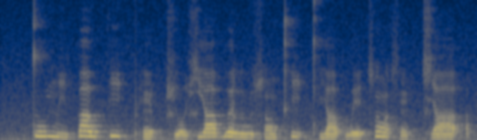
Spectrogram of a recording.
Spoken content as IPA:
t̪ u˧ m i˨˩ p a˥˧ w k i˦ ʔ pʰ ẽ˨ p̚ ɕ o˨˩ ɕ j a˦ b ə˥˧ l u˧ s ɔ̃˧ kʰ i˦ ʔ t̪ʰ j a˧ p w e˨˩ t͡s ɔ̃˥˧ s ẽ˨ k̚ t͡ɕ a˦ ʔ

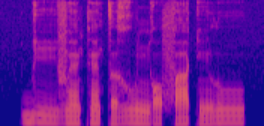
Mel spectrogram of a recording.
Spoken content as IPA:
b iː˦˨ v ɛ̃˧ k ɛ̃˧ t ə˨ ɣ u˧ ɲ ɔ˨ f a˨˦ k ĩ˨ l u˦

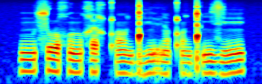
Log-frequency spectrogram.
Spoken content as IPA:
ũː s o χ ũː χ e χ qʼ õː ɡ͡ǃ ẽ r ẽ qʼ ũ ǃʼ ĩ z ẽ

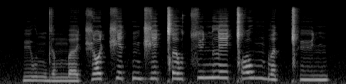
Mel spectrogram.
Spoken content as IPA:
y˩ w n d ə˩ m ɜ˩ t͡ʃ ɔ˥ t͡ʃ e˥ t n d͡ʒ e˥ ǀ ə˥ w t͡s y˥ n l e˥ ɡ͡ǀ ɔ˥ w m b ɜ˥ t ǀʰ y˥ n

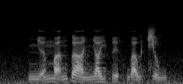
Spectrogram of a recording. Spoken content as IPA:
ɲ ɛ̰˧˥ m a̰˧˥ n ɗ aː˨˩ ɲ a˨˦ j ɓ e˧˩ h w a̰˧˥ w t͡ɕ ə˨˩ w

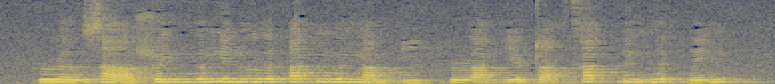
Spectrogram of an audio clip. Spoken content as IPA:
ɹ ə˨˩˦ w s aː˨˩˨ ʂ ə˧ j w u˧˥ ə̯ ŋ e˧˥ n l u˧˥ ə̯ ʔ a˦˥ k̚ ŋ u˧ ə̯ ŋ a˨˩ m ʔ i˨˩ | ɹ a˨˩ k̚ l i˨˩ ə̯ ʈ a˨˩ t̚ x a˦˥ k̚ ɓ ɨ˨˩˦ ŋ l ə˨˩ k̚ w e˧˥ ŋ

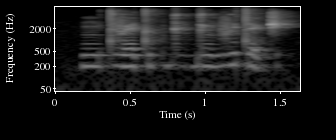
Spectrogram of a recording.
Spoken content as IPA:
ŋ ɪ t v ɛ t ɯ p ɡʱ ɪ ɡ ɛ ŋ v ɪ t ɛ t͡ʃ

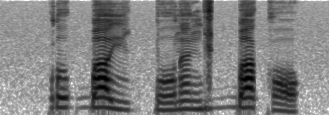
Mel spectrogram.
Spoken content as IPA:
ɾ o˦ ɡ͡b a˦˨ j i˨ k͡p o˨˦ ɾ ɛ̃˧ ɡ i˦ ɡ͡b a˦˨ k ɔ˨

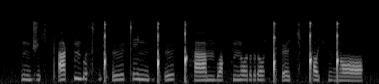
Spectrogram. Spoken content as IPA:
n d͡ʒ ə ç tʼ a k m b ə s ǃʼ ʉ t i ɲ ǃʼ ʉ ǃʰ a m b ɒ k n o r o ǃʼ ø c ǃ ɔ ç ŋ͡ǃ ɔ

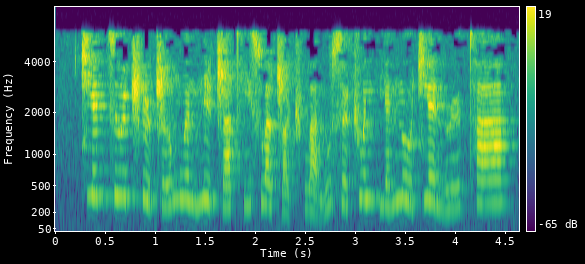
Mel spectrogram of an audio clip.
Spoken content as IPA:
t͡ɕ j ɛ˥ n t͡s ɹ̩˥ ʈ͡ʂʰ ɻ̩˥˩ ʈ͡ʂ ɤ˧˥ m w ə˥˧ n n̪ i˥˩ ʈ͡ʂ ä˧˥ t̪ʰ i˧˥ s w ä˥˩ ʈ͡ʂ ɑ˩ ʊ̯ ʈ͡ʂʰ w a̰˨˩ n u˥ s ɹ̩˥˩ ʈ͡ʂ w ə˥ n p j ɛ˧˥ n n̪ o˥˧ ʊ̯ t͡ɕ j ɛ˥˩ n ɻ ɻ̩˧˥ t̪ʰ ä˥

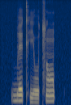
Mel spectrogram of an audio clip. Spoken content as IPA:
b e˦ kʰ j u˨˩ t͡s ɔ̃˦ p̚

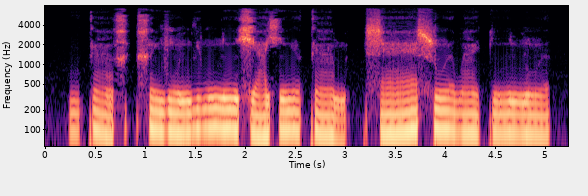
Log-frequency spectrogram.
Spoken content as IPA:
u k ãː χ | χ ĩ v ũ ɲ lʲ u m ɲ ĩː xʲ a ç ĩː ə̯ k ã m | ɬ æː ɬ ũ ə̯ w ã ɪ̯ k ĩː ɲ ũ ə̯

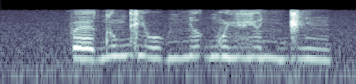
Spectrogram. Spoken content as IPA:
p ɛ d ũ ɡ j u ɡ ɲ ɤ ɡ ũ vʲ ɤ ɲ d͡ʒ ĩ

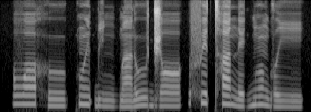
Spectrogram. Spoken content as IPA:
β ɔ˦ h uː˨ kʷ ĩ˦ ɓ i˨ ŋ ɡ͡b ã˨ ɾ uː˦ d͡ʒ ɔ˦ | f ɪ˦ tʰ a˦ n e˨ ɡ͡b ũ˦ ɡʷ iː˨

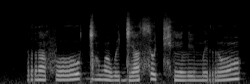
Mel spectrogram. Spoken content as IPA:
r ã f oː ɡ͡ǀ õ w õ w ɨ d͡ʑ ã s o t͡ɕʰ ĩ l i m ɨ r õ

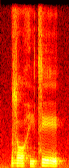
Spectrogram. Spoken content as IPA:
z ɔ˨ h i˨ t͡s eː˨

